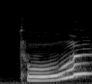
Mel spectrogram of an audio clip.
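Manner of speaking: 돌 with rising tone, starting low and ending high. Demonstrating the rising tone on the word, pitch starts low and climbs: low start, rising pitch at the end. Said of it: "처음은 낮으나 끝이 들려서 높은 소리예요".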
